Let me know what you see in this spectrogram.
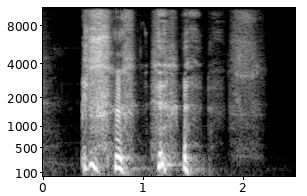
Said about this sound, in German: Hast du gerade gelacht oder gehustet? Nein, der Husten hatte nichts damit zu tun. Das war einfach nur Mundtrockenheit, weil ich auf das Bier warte.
